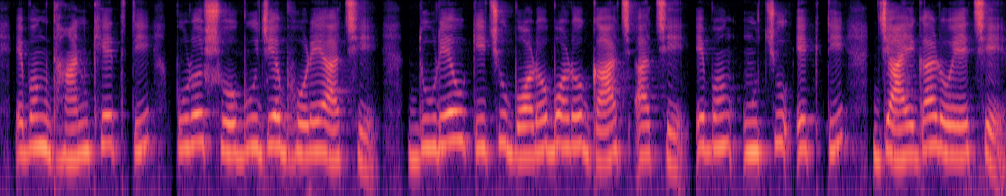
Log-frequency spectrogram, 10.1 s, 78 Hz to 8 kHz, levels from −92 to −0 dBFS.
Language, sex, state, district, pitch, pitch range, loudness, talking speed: Bengali, female, West Bengal, Jalpaiguri, 235 Hz, 210-255 Hz, -29 LUFS, 105 wpm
